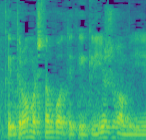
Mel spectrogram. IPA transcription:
kɐɪ pʲɪrˈmɐ mɐʃʲɪˈnɐ ˈbʊʋoː tɐɪ kɐɪ ˈɡrʲiːʒoːm iː

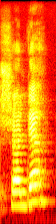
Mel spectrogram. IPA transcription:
ʃɐˈlʲɛ

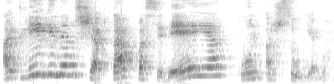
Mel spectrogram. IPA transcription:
ɐtʲˈlʲiːɡʲeːnʲeːms ˈʃʲɛːp ˈtɑːp pɐsʲɪˈʋʲeːjɛ ˈkuːn ɐʃ ˈsuːɡʲɛbʊ

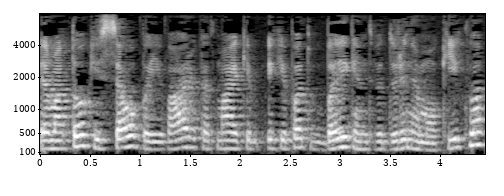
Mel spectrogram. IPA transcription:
tɐɪ ˈmɐ ˈtoːkʲiː ˈsʲɛʊbɑː iːˈʋɑːrʲɪ kɐt ˈmɐ ˈɪkʲɪ ɪkʲɪ ˈpɐt ˈbɐɪɡʲɛnt ʋʲɪdʊˈrʲɪnʲɛ moːˈkʲiːklˠɐ

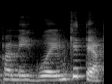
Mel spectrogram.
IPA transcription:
pɐmʲeːɪˈɡuɔjeːm ˈkʲeːˌtʲɛːp

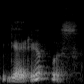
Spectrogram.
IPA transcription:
ɡʲɛˈrʲɪ ˈbʊs

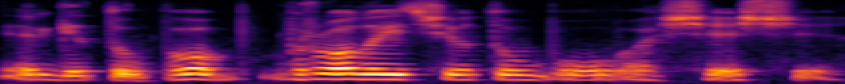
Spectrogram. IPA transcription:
ˈɪrʲɡʲɪ ˈtuː poː ˈbroːlˠɐɪt͡ʃʲʊ ˈtuː ˈbuːʋoː ˈʃʲæːʃʲɪ

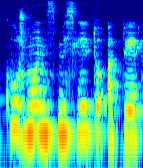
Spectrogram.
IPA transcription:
ˈkuː ˈʒmuɔnʲɪs ˈmʲɪsʲlʲiːtʊ ɐˈpʲɪ

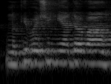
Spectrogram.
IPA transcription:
ˈnʊɡʲɪ ʋɐʒʲɪˈnʲeːdɐʋɐ

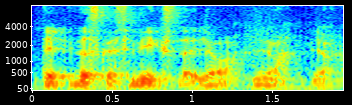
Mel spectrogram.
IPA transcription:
ˈtɐɪp ˈʋʲɪskɐs ˈʋʲiːkstɐ ˈjoː ˈjoː joː

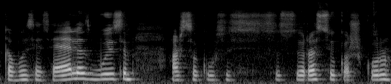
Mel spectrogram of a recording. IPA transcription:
kɐ ˈbʊs sʲɛˈsʲæːlʲeːs ˈbuːsʲɪm ˈɐʃ sɐˈkɐʊ ˈsʊs sʊsʲɪˈrɑːsʲʊ kɐʃˈkʊr

